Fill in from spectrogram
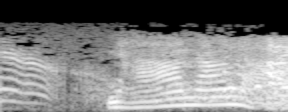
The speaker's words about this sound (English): Now, Minerva. Better stop licking your paw. You know what it does to you. Meow.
